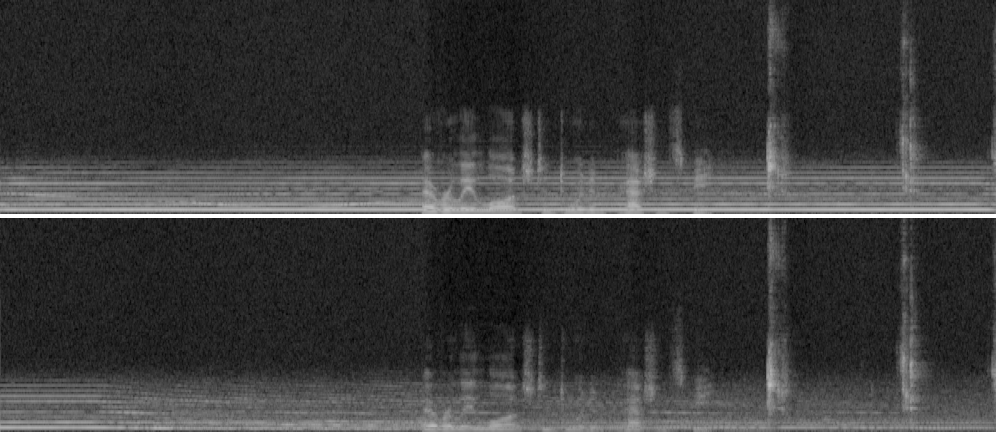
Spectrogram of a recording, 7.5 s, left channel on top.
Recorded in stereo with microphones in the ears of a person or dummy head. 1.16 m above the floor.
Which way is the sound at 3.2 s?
45° left (ahead or behind).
